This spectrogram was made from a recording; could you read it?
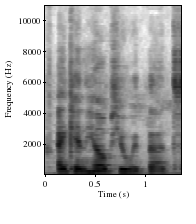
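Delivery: coldest possible voice, chilly and frosty. Retelling how the youngest girl answered the customer: imitating a cold voice. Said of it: "in the coldest voice possible".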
